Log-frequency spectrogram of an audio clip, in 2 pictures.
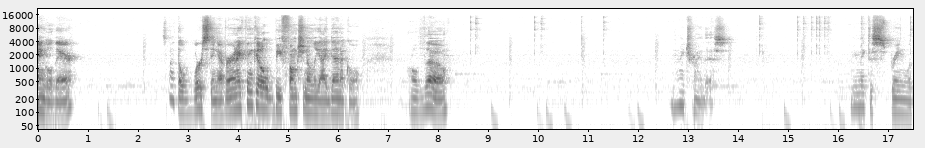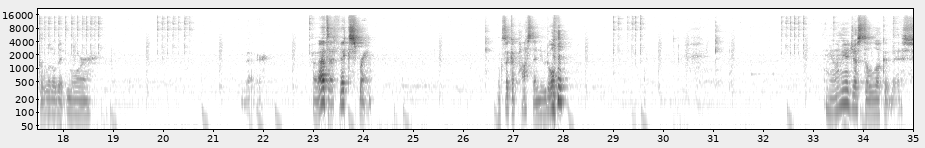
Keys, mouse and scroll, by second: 5.7-6.1 scroll up 1, 6.3 scroll down 1, 8.6 click, 9.9 click, 11.3-14.4 drag, 15.1 click, 15.4 click, 15.7 click, 17.4 click, 17.6 click, 17.8 click, 18.0 click, 18.2 click, 18.4 click, 18.6 click, 19.8 click, 20.0 click, 20.3-22.9 drag, 23.4 middle click, 24.3 scroll down 1, 24.6-25.7 scroll up 3, 25.9 scroll down 1, 26.4 middle click, 27.2 middle click, 28.9 click, 29.2 click, 29.4 click, 30.3 scroll down 1, 30.8 scroll up 1, 31.0 middle click, 32.3 click, 32.5 click, 33.4-34.6 drag.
